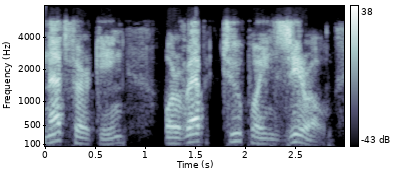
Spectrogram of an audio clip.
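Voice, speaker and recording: A man with a Hungarian accent and ordinary pitch variation. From Hungary. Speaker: network marketing presenter. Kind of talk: sales pitch. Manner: halting.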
